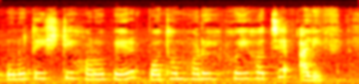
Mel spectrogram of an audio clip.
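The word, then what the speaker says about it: ألف: এই 29টি হরফের প্রথম হরফই হচ্ছে আলিফ। আমি যখন আলিফ উচ্চারণ করছি, আ লিফ, আ লিফ, দেখুন এখানে কিন্তু টেনে পড়ছি না।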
